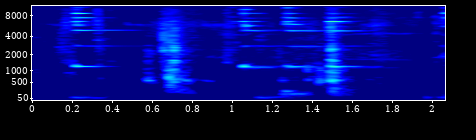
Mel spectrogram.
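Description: Goats in a pen, with a few brief, faint calls spread across the moment.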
